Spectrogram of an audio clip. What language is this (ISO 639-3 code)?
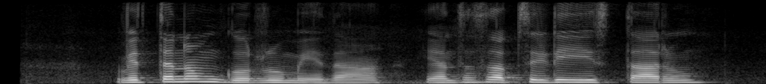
tel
